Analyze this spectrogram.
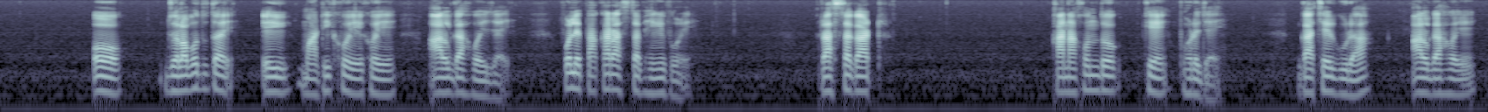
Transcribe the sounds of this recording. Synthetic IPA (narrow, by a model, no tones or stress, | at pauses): ɔ | d͡ʑɔlabod̪ʱut̪ae | ejmaʈʰikʰhoekʰoje | a̰lɡaɦoed͡ʑae | fɔlepakaɾast̪abʱeŋepɔɾḛ | ɾast̪aɡaʈ | kʰanaxʰɔnd̪ʱo | keb̥ʱɔɽed͡ʑae | ɡat͡ɕeɾɡuɽa | alɡaɦoḛ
